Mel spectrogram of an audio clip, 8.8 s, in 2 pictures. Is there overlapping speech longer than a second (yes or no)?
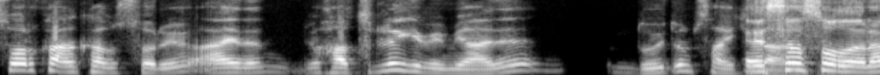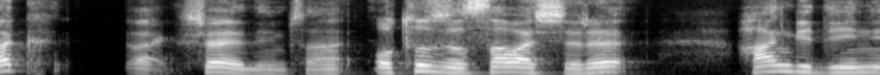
no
